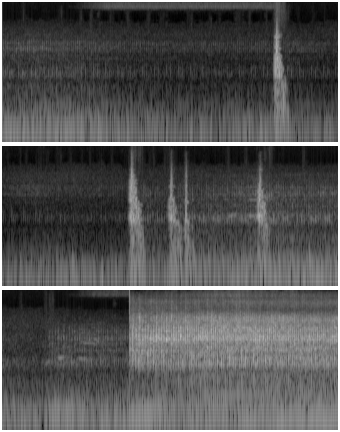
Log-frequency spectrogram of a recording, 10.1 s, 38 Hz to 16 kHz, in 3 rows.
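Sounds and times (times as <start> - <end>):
boat engine rumbling: 0.0 - 10.0
sharp knocks: 2.7 - 2.9, 4.6 - 6.2.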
